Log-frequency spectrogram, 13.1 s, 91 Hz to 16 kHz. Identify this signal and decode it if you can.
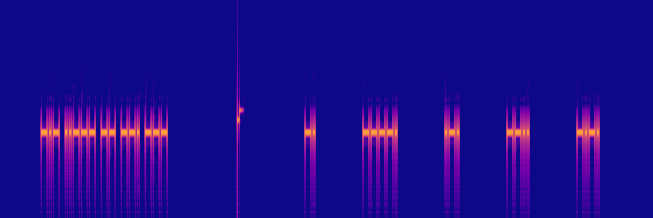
Morse code, heard as a keyed tone, about 31 wpm, spaced as for 13 wpm, 700 Hz. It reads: K2MGO N9RZC
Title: USA Call Signs - 5 Characters - 8x Character Spacing - 30wpm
